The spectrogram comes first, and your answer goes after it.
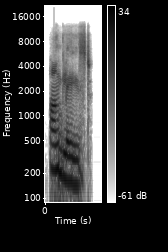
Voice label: "unglazed", Indian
